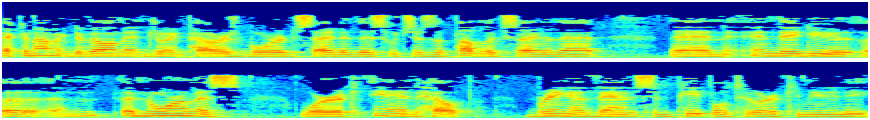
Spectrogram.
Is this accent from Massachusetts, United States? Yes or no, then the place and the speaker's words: no; Pendleton, Oregon, United States; moved away as an adult; also born or lived in Montana; now in Casper, United States; I'm from Pendleton, Oregon originally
